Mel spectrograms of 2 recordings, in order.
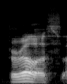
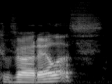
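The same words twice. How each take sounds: First: Varelas said the plain English way; English pronunciation. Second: Varelas drawn out with a Portuguese-like accent. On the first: Reader corrects a botched Greek surname, saying varelas English-wise. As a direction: anglicize varelas, with English vowels and r. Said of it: "I'll just say English-wise". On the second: Reader attempts a Greek surname aloud, slipping into Portuguese accent. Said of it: "that was like Portuguese accent". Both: Shown as a demonstration.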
